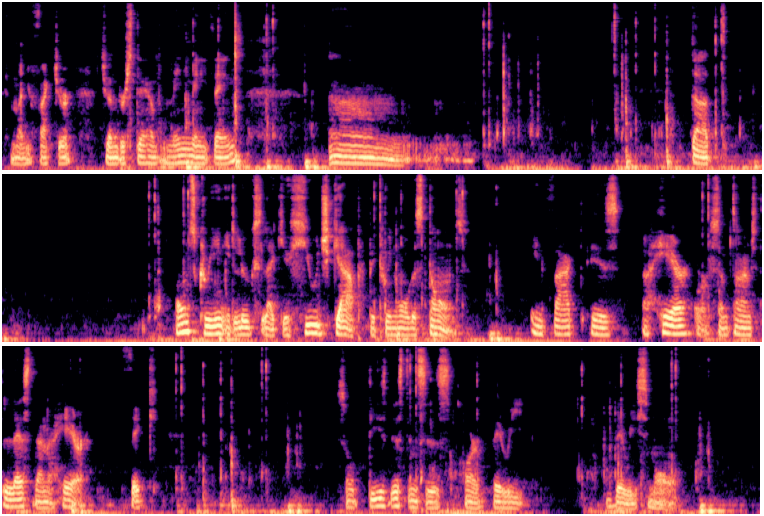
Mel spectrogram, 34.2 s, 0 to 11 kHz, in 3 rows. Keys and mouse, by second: 2.8 shift+middle click, 4.5 g, 9.5 shift+middle click, 11.2 g, 14.5 g, 17.4 shift+middle click, 18.6 g, 23.8 g, 25.7 middle click, 30.0-31.5 middle drag, 32.1 middle click, 32.8 right click, 33.2 g.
